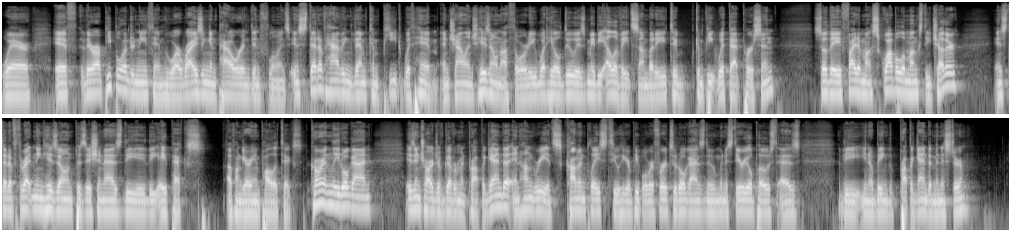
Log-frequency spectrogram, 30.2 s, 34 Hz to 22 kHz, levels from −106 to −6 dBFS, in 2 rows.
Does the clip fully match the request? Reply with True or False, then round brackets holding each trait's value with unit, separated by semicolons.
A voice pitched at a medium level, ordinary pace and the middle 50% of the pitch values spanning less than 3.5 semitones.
False (100 Hz; 175 wpm; 2.9 semitones)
